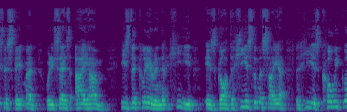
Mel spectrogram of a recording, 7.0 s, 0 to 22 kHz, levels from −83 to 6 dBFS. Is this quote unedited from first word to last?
yes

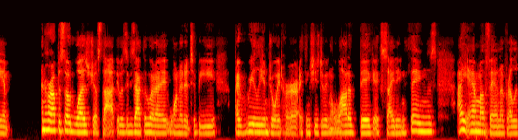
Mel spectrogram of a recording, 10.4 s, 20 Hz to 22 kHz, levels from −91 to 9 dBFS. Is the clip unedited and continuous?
yes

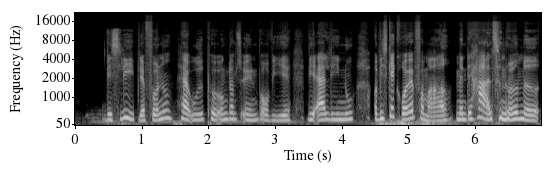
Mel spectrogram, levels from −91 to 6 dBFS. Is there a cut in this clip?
no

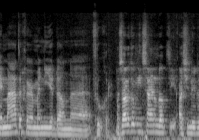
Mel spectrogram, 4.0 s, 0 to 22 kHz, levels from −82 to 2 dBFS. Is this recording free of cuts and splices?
yes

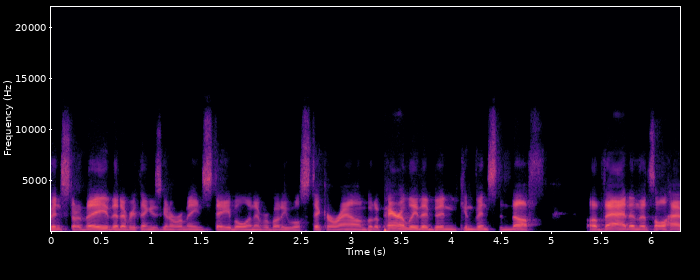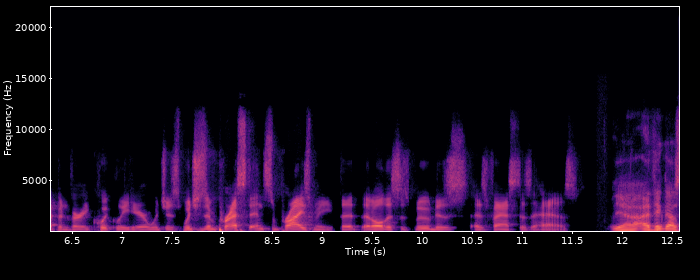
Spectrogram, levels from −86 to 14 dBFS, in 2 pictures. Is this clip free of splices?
yes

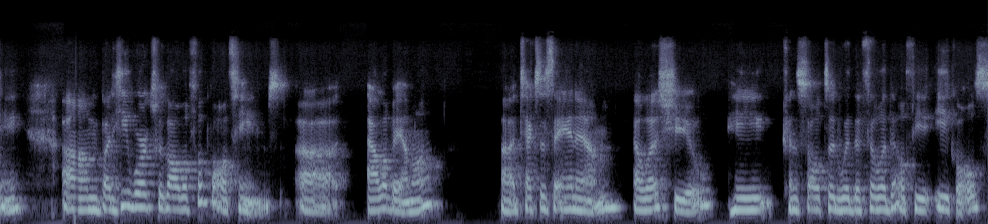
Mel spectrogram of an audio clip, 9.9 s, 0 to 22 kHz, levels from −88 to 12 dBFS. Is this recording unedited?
yes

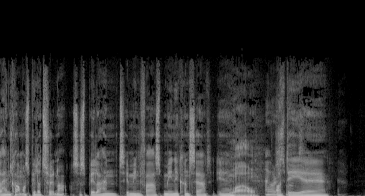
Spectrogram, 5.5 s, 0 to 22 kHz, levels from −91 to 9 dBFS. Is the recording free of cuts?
yes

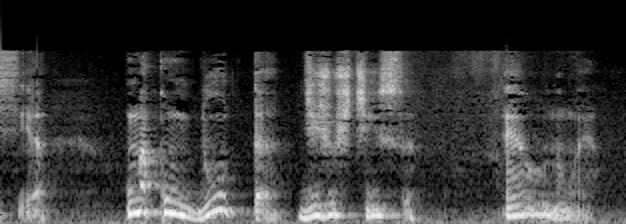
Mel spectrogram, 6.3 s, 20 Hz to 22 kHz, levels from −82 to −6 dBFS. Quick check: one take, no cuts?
no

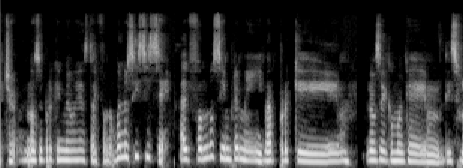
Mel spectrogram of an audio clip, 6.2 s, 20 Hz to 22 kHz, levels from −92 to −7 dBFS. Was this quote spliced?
yes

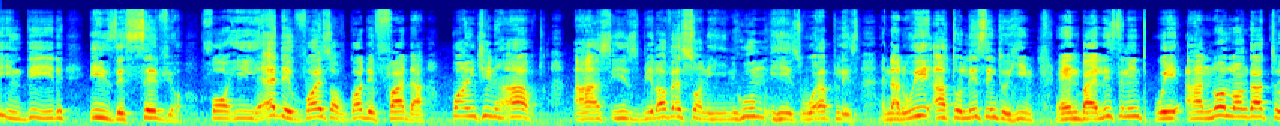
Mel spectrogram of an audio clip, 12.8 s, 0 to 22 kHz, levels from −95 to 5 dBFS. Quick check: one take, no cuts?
no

